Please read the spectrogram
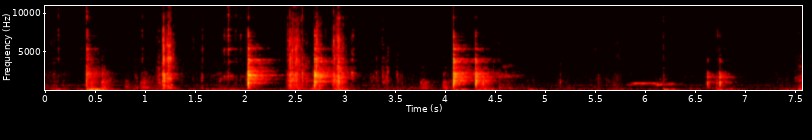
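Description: Clinks and knocks of a glass storage jar and its lid being handled while a small rubber seal is fitted onto it: a string of sharp strikes in the first four seconds and one more near the end.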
